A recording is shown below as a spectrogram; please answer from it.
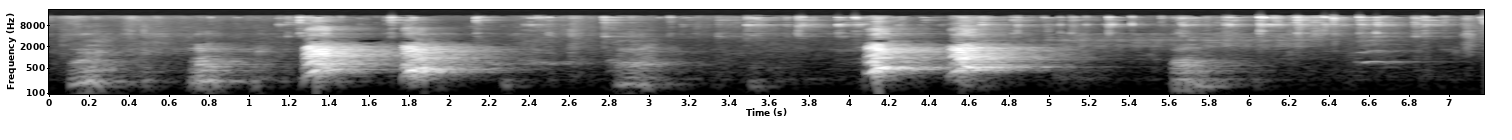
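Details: Playful barking from Blacky, a Great Dane puppy with a toy dog; low soft woofs alternate with pairs of louder ringing barks, separated by brief quiet gaps.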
